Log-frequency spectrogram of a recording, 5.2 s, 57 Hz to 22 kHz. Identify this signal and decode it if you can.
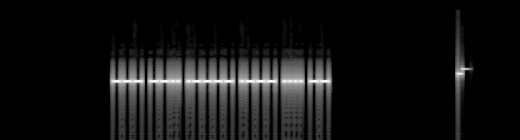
Morse code, heard as a keyed tone, about 44 wpm, 700 Hz. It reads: OZ1JHM
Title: Call Signs - 45wpm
